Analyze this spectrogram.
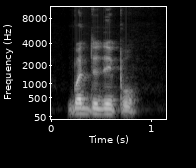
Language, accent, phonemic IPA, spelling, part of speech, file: French, France, /bwat də de.po/, boîte de dépôt, noun, LL-Q150 (fra)-boîte de dépôt.wav
- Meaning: dropbox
